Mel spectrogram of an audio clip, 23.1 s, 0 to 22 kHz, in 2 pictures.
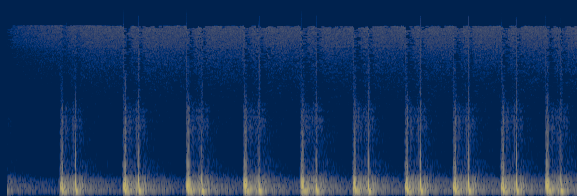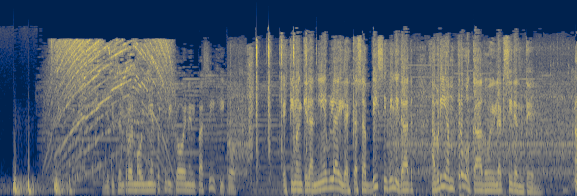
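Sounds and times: heartbeat double beats: 0.1 - 13.1.

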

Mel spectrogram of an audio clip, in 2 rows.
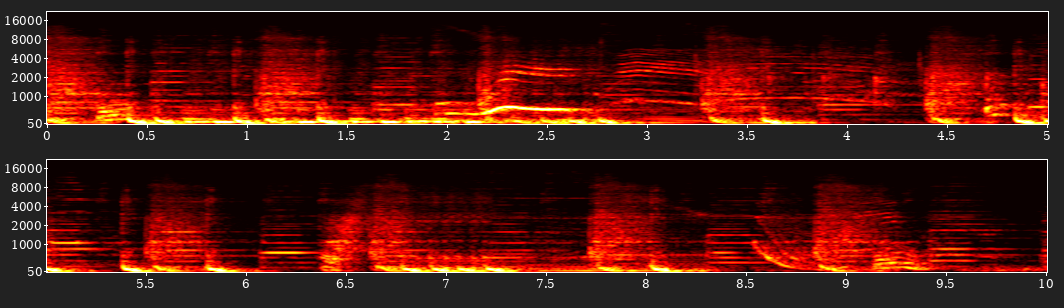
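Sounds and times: music with heavy bass hits: 4.5 - 9.4.

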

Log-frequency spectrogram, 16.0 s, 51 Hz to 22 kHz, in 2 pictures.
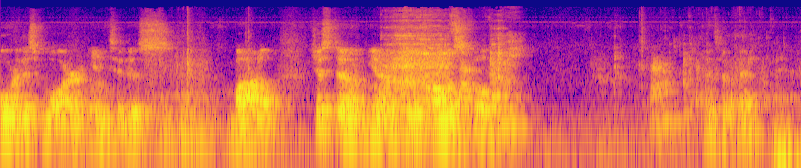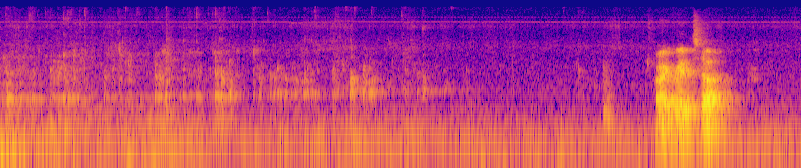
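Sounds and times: water trickling into a bottle: 6.3 - 12.8
low thump: 7.7 - 8.0.

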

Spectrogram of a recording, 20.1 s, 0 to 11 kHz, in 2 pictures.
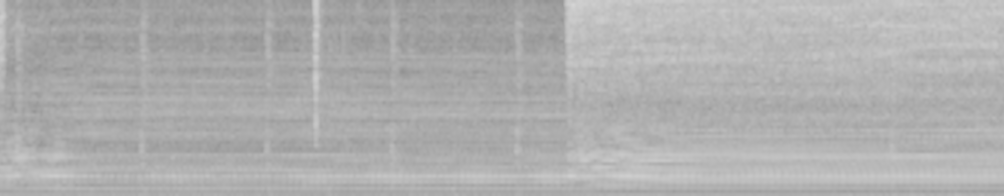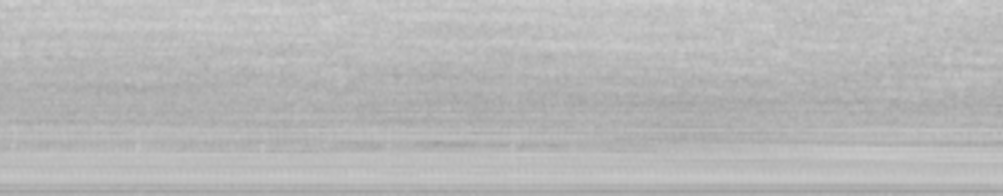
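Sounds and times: compressor humming: 0.0 - 20.0
airbrush spray hiss: 5.7 - 20.0.

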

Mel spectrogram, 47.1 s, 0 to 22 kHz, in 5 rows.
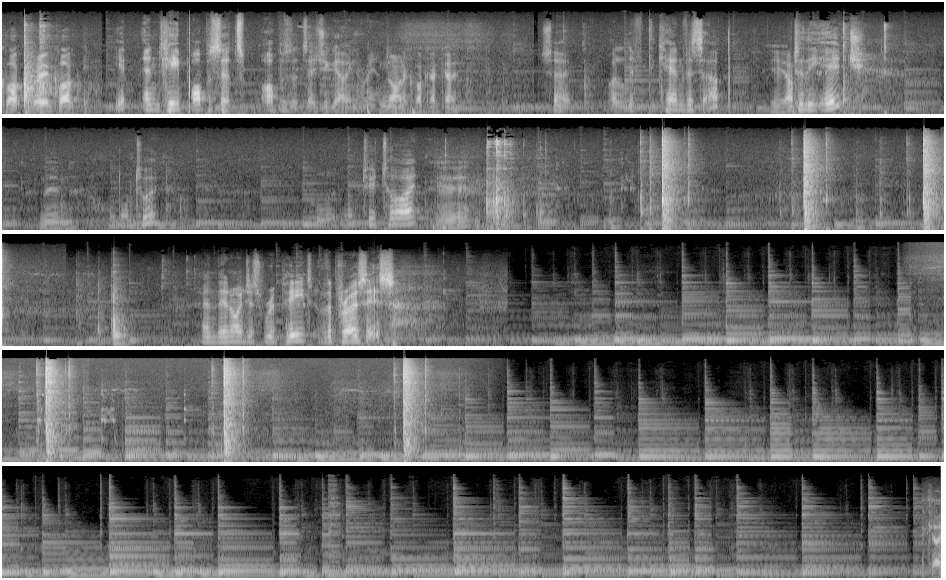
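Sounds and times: acoustic guitar music: 0.0 - 47.0
sharp clicks: 28.4 - 30.8, 32.1 - 32.7.

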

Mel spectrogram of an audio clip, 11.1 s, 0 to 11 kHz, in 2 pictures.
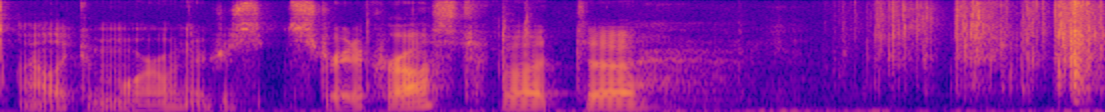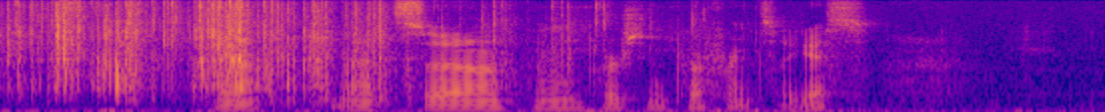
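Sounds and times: wrapper crinkling as torn open: 4.2 - 9.4.

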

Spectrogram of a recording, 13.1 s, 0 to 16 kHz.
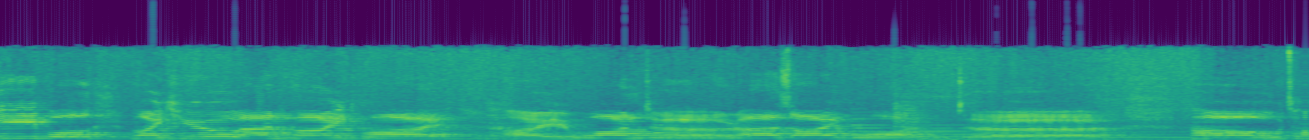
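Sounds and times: young man singing: 0.0 - 13.0.

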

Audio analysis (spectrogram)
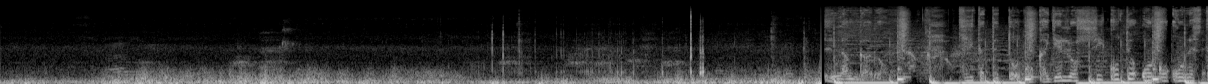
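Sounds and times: wind buffeting microphone: 0.0 - 8.3.

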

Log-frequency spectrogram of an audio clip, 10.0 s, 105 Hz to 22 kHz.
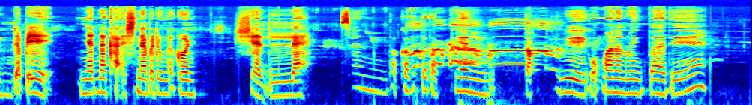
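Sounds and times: woman talking: 0.0 - 2.6, 3.2 - 6.7, 7.5 - 9.5
rooster crowing: 5.5 - 7.5.

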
